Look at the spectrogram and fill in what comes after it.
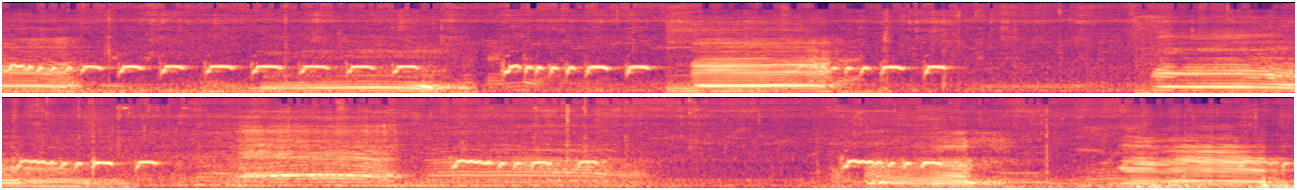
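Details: Cows herded out of their pen, running down a green hill toward grass on a bright morning; several long, deep moos, some rising and falling, alternate with bursts of quick, high whistled chirps repeated in short series.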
